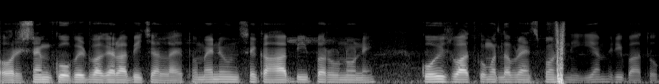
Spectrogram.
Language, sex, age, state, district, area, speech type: Urdu, male, 18-30, Uttar Pradesh, Aligarh, urban, spontaneous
